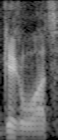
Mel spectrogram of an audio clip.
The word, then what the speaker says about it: gigawatts: it requires 1.21 gigs now it's actually gigawatts they mispronounced it in the movie so to make it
